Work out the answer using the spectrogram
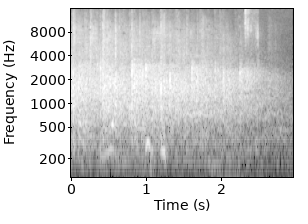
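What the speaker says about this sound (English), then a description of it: "Let's give her a hand clap" Church congregation breaks into sustained applause, a dense, loud wash of clapping that gradually fades, with voices cheering faintly underneath.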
